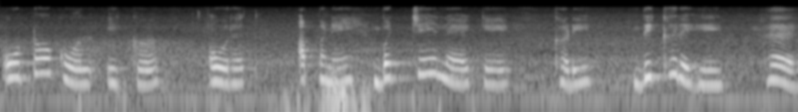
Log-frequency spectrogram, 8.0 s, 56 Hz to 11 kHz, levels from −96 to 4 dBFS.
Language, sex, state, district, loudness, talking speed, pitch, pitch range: Punjabi, female, Punjab, Kapurthala, -19 LUFS, 90 wpm, 230 Hz, 210-280 Hz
